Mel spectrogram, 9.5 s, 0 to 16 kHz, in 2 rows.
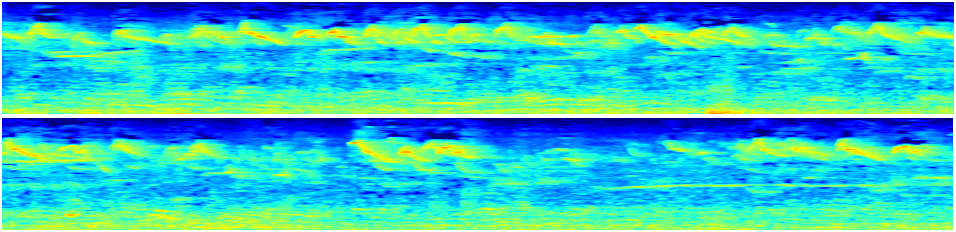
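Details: Sustained high, densely packed twittering from oriental white-eyes at the Pesta Bederun Balingian 2023 singing contest, Sarawak, with brief pauses between rushes of notes and a low hum of crowd noise.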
